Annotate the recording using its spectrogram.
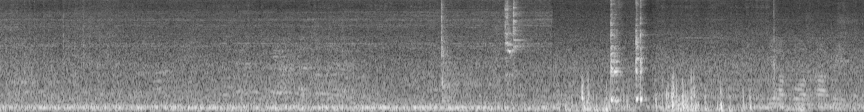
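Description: Steady low hum of a busy coffee stall. In the second half, a few sharp metal clinks, two of them close together, as a spoon taps against condensed-milk tins and cups.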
